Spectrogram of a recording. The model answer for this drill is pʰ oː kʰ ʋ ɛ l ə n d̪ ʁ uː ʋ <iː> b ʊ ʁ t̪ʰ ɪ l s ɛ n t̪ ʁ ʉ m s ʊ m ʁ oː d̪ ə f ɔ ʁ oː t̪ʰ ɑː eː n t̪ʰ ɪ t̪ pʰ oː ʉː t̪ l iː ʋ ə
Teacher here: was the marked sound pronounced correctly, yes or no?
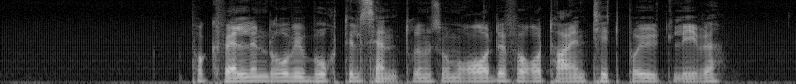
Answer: yes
